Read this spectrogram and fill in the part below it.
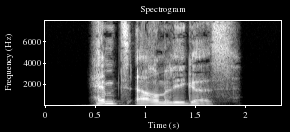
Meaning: strong/mixed nominative/accusative neuter singular of hemdsärmelig
- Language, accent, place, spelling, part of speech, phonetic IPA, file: German, Germany, Berlin, hemdsärmeliges, adjective, [ˈhɛmt͡sˌʔɛʁməlɪɡəs], De-hemdsärmeliges.ogg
